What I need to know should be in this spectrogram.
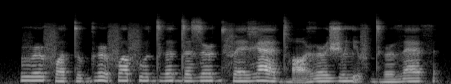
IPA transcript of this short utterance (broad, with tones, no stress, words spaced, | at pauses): βə˞˧fʌ˨tʊ˨ɡʱə˞˦˨f ʌ˦fʊ˦dʱə˦ də˧zə˞˦d fɛ˧ɣæ˦˨dʱɑ̰˨ ɣə˞˧ ʒʊ˦lʲə̰˦fdʱə˞˨ ðæ˦θ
